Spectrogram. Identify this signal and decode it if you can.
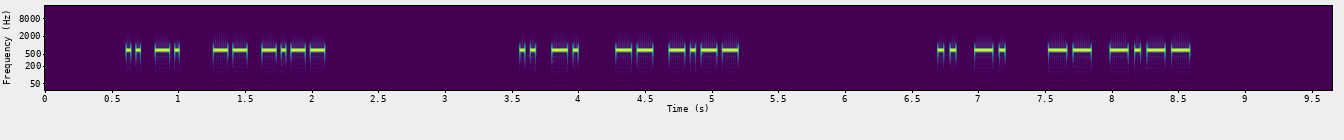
Morse code, heard as a keyed tone, about 30 wpm, 700 Hz. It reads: IN MY IN MY IN MY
